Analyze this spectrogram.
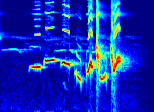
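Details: White-rumped shama singing in forest, Vietnam: a rapid two-second phrase of clear whistles stepping upward, then harsher buzzy, broadband notes and a final downslurred whistle, loud and close.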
